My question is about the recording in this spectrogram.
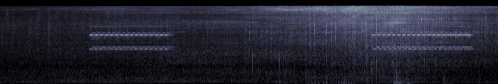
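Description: A phone ringing twice, each ring a fast-pulsing electronic tone lasting about two seconds. Under it, N scale model trains run on the layout, their rumble growing louder as cars pass close by near the end.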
